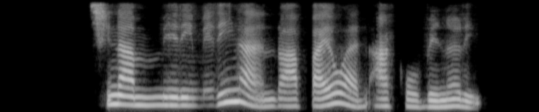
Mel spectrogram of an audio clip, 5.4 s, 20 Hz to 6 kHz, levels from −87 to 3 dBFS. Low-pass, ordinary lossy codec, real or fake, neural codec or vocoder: 5.4 kHz; AAC, 32 kbps; fake; codec, 16 kHz, 1 kbps, X-Codec, WavLM features, trained on Multilingual LibriSpeech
